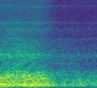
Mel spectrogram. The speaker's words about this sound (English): So yeah, who have we got flying over? Oh, let's see how good your plane spotting skills are today. Which way is it going first? I think it's going north.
